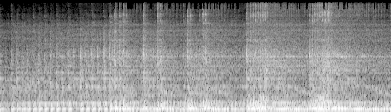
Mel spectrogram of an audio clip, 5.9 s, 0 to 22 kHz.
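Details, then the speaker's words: 1994 Honda XR100R, not started in 17 years, after carburetor work, first kick, not yet warm: crisp, even single-cylinder thump at idle climbing cleanly with throttle blips; sounds like new, normal running and revving. "Amazing. Sounds like a brand new bike."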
